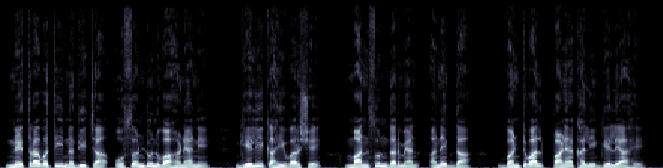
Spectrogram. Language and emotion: Marathi, neutral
